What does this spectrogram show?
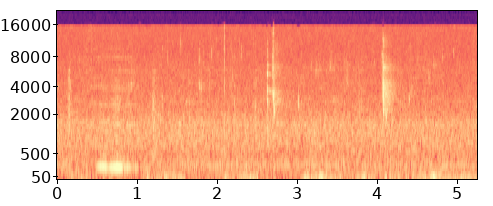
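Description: Close-up mouth sounds of chewing Samyang cheese ramen noodles, with a brief low hum about half a second in and a couple of sharp clicks of chopsticks and spoon against the ceramic bowl.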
